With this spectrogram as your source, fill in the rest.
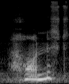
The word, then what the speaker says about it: honest: Honest में H is silent. honest नहीं हम कहते, we say honest.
